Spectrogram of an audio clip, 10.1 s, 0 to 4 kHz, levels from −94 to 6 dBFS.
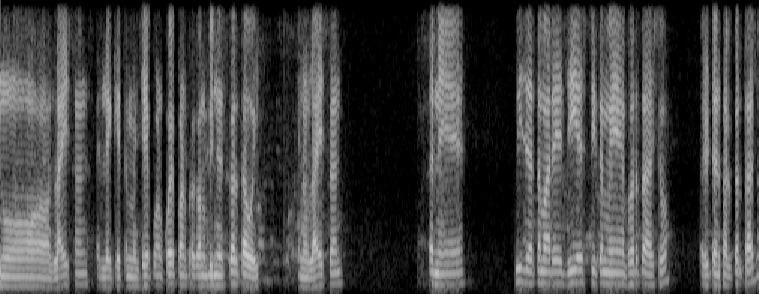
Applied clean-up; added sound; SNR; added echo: none; none; none; none.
